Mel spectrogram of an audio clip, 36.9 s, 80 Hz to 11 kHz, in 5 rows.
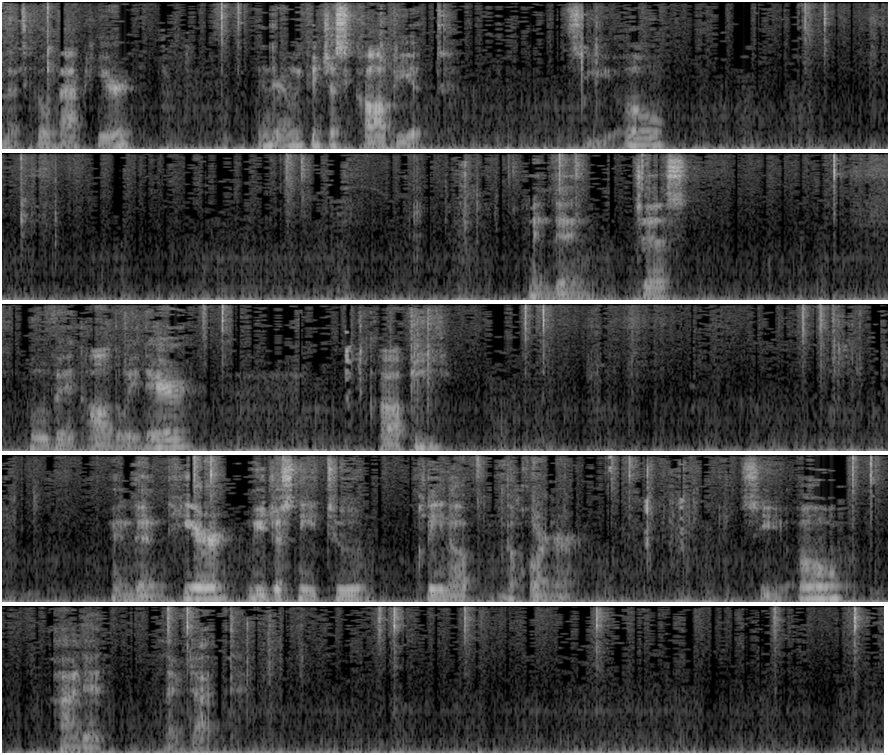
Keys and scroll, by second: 1.2 Escape, 3.0 c, 4.7 o, 11.0 Escape, 11.2 Escape, 15.5 Escape, 15.8 Escape, 17.5-18.1 typing, 21.6 Escape, 22.1 Escape, 26.0 Escape, 26.4 Escape, 26.6 Escape, 27.4-27.7 typing, 31.4 Escape, 31.7 Escape.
